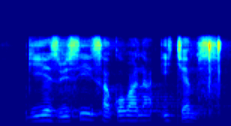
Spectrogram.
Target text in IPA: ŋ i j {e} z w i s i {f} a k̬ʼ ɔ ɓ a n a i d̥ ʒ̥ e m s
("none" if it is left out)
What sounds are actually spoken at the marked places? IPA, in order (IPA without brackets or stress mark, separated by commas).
e, s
